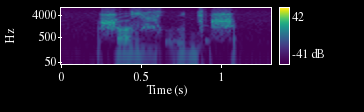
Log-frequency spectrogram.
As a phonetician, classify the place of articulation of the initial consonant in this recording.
retroflex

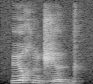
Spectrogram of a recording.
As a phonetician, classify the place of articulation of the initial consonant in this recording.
uvular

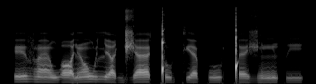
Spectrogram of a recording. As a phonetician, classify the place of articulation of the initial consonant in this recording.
labial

